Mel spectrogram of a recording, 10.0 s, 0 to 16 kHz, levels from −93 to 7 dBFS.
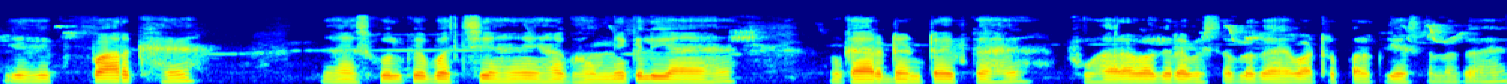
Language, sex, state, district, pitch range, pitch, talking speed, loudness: Hindi, male, Uttar Pradesh, Deoria, 120-130 Hz, 125 Hz, 175 wpm, -23 LUFS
